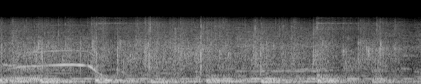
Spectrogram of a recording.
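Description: Music playing over a crowd's applause.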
